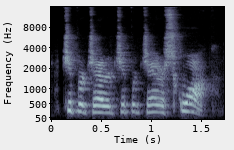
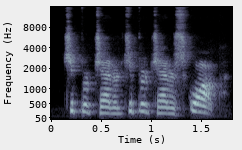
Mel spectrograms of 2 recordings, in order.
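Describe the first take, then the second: First: High, loud chattering squirrel screech. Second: High squeaky squirrel chatter. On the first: Acted. Squirrel screeches at the dog to taunt him, high chattering squawk. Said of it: "he screeches". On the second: A narrator's reading. Narrator mimics squirrel noise to the listener, high chattering screech.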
